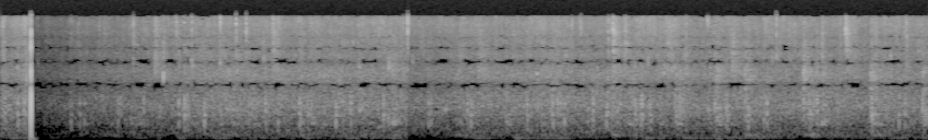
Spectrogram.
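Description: A sharp click right at the start, then light rain falling steadily, an even patter of many small drops on plants and soil.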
